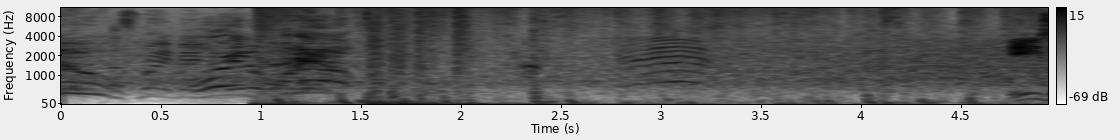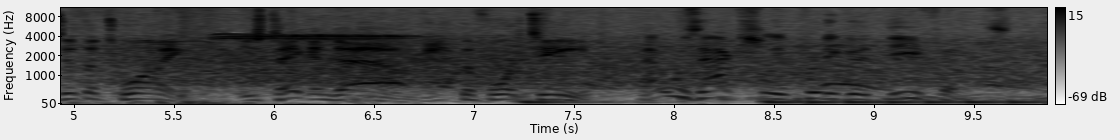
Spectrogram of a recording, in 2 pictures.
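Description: A stadium crowd cheers and roars loudly.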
